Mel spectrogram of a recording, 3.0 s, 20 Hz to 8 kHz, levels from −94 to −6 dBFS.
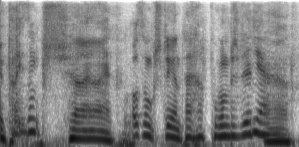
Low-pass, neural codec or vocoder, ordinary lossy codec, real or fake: none; codec, 16 kHz, 2 kbps, X-Codec, WavLM features, trained on Multilingual LibriSpeech; none; fake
